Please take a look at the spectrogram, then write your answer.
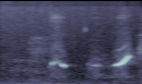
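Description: A person whistles in imitation of a whistle call, giving two short, clear tones, a faint brief one followed by a louder rising one, alone in a quiet room.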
